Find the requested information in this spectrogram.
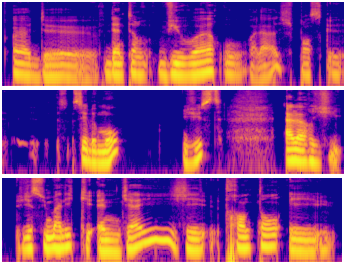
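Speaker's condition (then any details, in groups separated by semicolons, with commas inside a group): Stuttering; since childhood, stuttering family, untreated in Senegal, therapy in France stopped after months, later 5-6 years; stuttering still present, accepted and assumed; repeated sounds, prolonged sounds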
